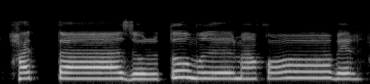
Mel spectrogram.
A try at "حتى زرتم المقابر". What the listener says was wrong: تا کو مجبور نہیں کرنا، پھر سے پڑھیے.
